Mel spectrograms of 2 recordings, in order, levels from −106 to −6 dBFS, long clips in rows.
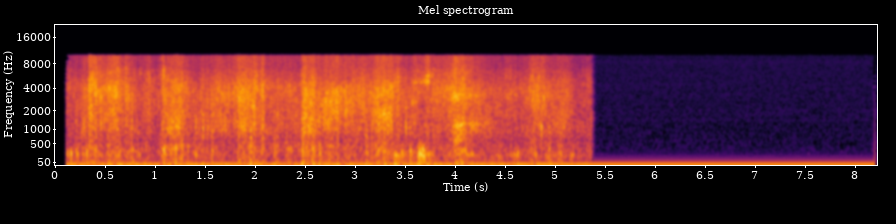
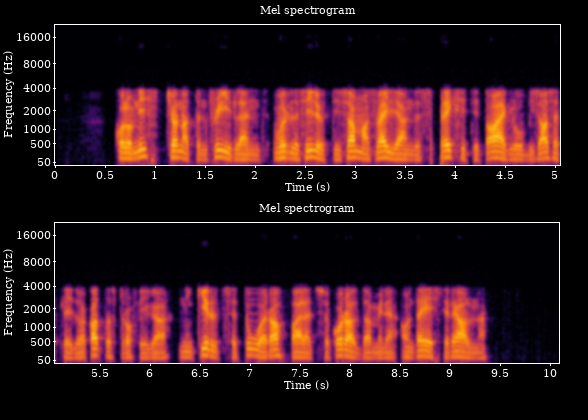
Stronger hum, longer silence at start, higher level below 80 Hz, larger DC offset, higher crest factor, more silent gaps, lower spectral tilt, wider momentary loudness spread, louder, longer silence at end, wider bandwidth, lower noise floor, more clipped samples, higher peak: neither; second, 0.1 s vs 0.65 s; first, -40 dBFS vs -64 dBFS; first, 2% vs under 0.1%; about the same, 18 dB vs 22 dB; neither; second, -1 dB/octave vs -9.5 dB/octave; about the same, 10 LU vs 10 LU; first, -16 LUFS vs -23 LUFS; second, 0 s vs 0.75 s; first, 10.5 kHz vs 4.3 kHz; second, -73 dBFS vs -78 dBFS; neither; about the same, -2 dBFS vs -2 dBFS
